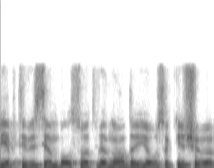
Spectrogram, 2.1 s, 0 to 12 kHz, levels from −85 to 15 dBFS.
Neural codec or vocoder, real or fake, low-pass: none; real; 7.2 kHz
